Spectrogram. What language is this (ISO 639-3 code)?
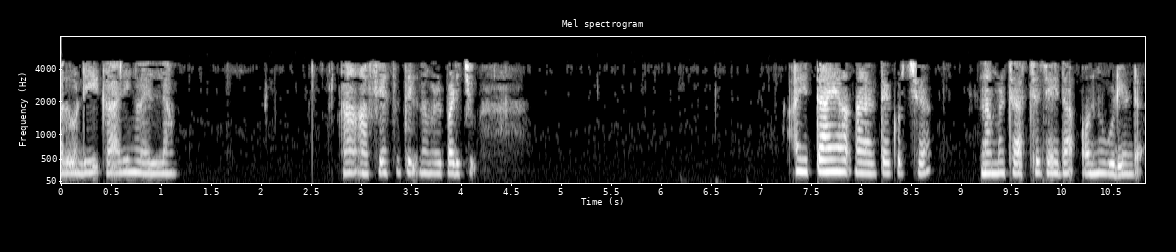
mal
